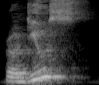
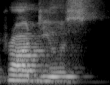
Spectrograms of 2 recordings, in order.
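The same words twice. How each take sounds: First: "produce" with stress on DUCE, as a verb; teacher modelling verb "produce", pro-DUCE; stress on second syllable. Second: "produce" with stress on PRO, as a noun; teacher modelling noun "produce", PRO-duce; stress on first syllable. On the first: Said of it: "as a verb". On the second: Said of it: "produce as a noun". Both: Shown as a demonstration.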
